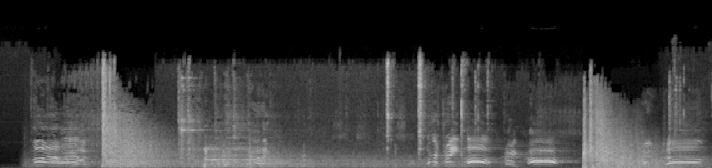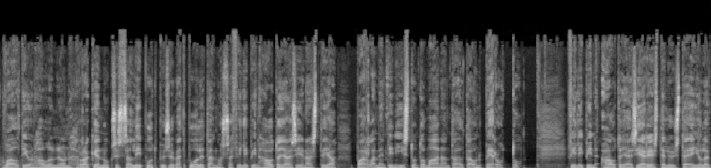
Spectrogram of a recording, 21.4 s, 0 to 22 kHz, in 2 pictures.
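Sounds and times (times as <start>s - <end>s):
artillery blasts of a gun salute fired at midday in Britain: 0.4s - 7.0s, 8.8s - 10.8s
crowd noise: 2.3s - 8.6s
speech: 10.8s - 21.3s.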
